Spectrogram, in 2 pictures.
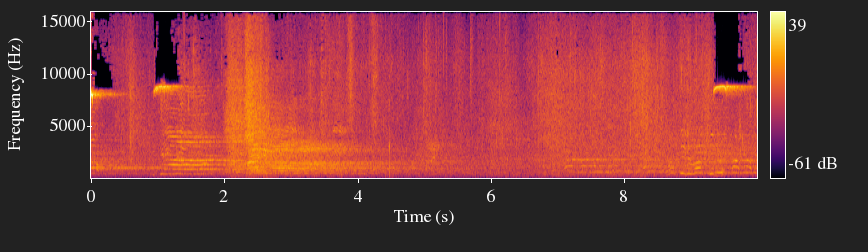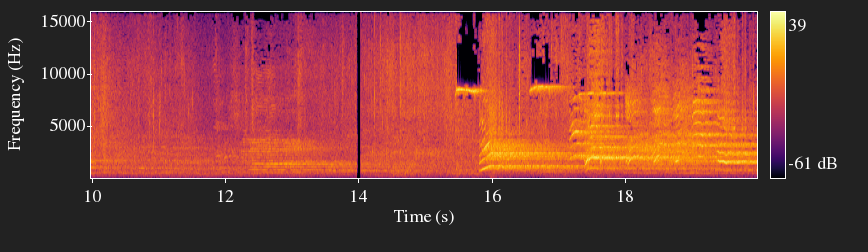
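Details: Belugas from the young group at Port of Nagoya Public Aquarium, 5 November 2017, playing while being moved between pools; scattered high whistles and squeals, then a loud burst of buzzy harmonic calls late on, with water sloshing.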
